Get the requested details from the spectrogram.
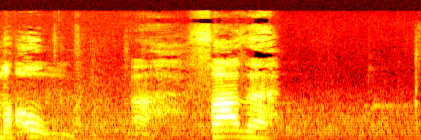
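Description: A young man answers briefly and warmly, close by.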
